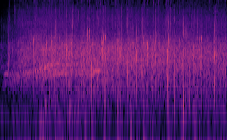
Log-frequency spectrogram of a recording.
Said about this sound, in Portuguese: Recebam as palmas da galera em pé.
